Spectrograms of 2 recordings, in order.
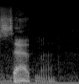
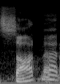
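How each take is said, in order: First: The first vowel sounds like the one in 'sad'. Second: The first vowel sounds like the one in 'sod'. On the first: The speaker calls it wrong. "I've been saying it the wrong wrong way the whole time" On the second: The speaker calls it right.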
